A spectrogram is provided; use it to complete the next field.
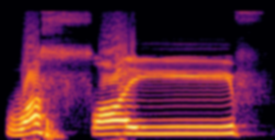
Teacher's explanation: زبر وص، صا یا زبر صی، وصی، فا زیر فی، وصیفی، حالت وقف میں فا ساکن ہو جائے گی اور اس صاد کو ہم موٹا پڑھیں گے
